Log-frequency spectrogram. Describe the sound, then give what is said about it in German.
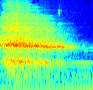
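A single deep breath out through the mouth after breathing in through the nose: a loud, airy rush of exhaled air that gradually fades over about a second and a half. “Und schließ die Augen und atme mal tief durch die Nase ein und durch den Mund wieder aus.”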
